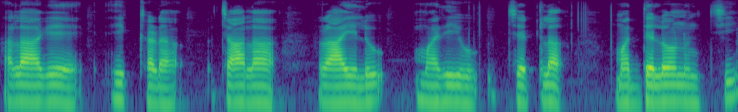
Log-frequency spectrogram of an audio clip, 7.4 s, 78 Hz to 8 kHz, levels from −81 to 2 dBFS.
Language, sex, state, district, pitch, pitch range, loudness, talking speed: Telugu, male, Andhra Pradesh, Sri Satya Sai, 120 Hz, 115-125 Hz, -19 LUFS, 75 wpm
